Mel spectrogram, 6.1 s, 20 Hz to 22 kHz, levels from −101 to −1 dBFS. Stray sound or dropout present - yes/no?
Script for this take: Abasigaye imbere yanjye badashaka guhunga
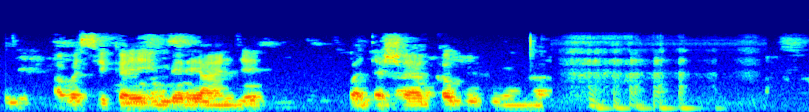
yes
